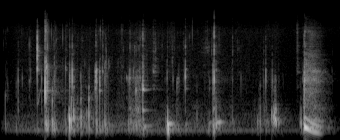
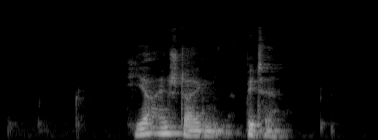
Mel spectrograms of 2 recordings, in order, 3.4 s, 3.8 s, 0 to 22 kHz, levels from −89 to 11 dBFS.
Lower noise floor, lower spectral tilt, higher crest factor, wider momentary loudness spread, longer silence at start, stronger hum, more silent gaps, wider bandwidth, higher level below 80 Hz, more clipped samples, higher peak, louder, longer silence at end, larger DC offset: second, -50 dBFS vs -76 dBFS; second, -3.5 dB/octave vs -8.5 dB/octave; first, 30 dB vs 20 dB; about the same, 14 LU vs 12 LU; second, 0.35 s vs 1.35 s; neither; neither; first, 14 kHz vs 8.2 kHz; second, -76 dBFS vs -56 dBFS; neither; first, 0 dBFS vs -14 dBFS; first, -28 LUFS vs -32 LUFS; second, 0.2 s vs 0.95 s; neither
